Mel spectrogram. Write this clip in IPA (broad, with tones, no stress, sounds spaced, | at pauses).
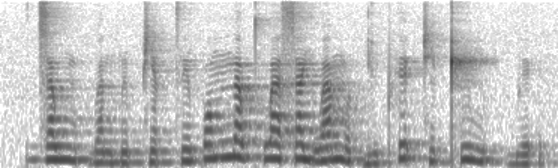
d͡z a˧ w m ə˨ p̚ b a˨˩ n p ẽ˨ p̚ t͡ɕ ã˨ t̚ t͡s ẽ˧ p ɔ˦ m n̪ a˥˧ w t̪ʰ w a˥˧ s a˥˧ j w a˦ m o˨ t̚ ɡ i˧ pʰ e˦ ʔ t͡ɕ ĩ˨ t̚ kʰ ĩ˥˧ m | b e˨ ʔ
